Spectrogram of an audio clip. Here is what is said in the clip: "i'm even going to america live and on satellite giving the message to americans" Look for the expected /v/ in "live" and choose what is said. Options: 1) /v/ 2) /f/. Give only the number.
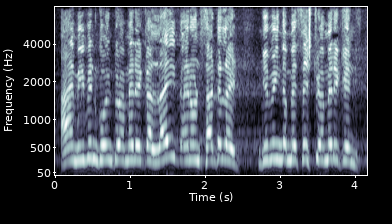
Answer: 2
